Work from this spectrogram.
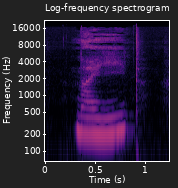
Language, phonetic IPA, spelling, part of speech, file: Czech, [ˈnajiːt], najít, verb, Cs-najít.ogg
- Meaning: to find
